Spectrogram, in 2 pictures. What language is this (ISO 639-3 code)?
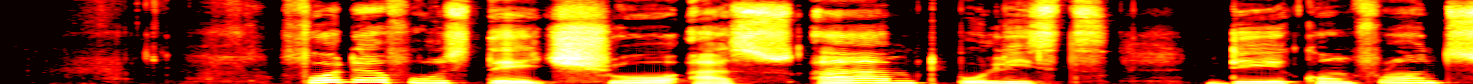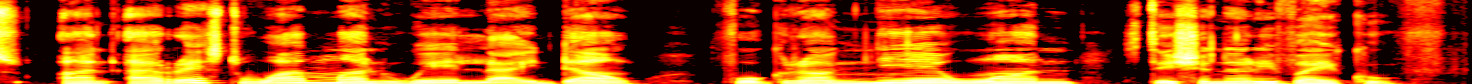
pcm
